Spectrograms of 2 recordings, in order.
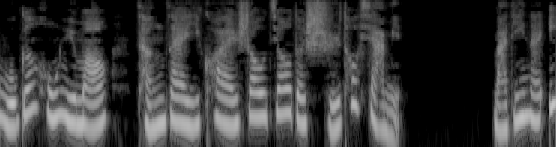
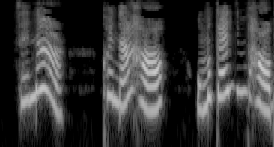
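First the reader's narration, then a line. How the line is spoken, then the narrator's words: Hurried shout. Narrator (Chinese): 连忙对着露露喊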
